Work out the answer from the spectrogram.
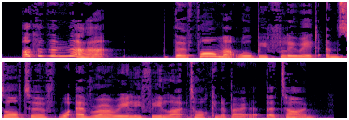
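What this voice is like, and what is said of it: Northern English accent. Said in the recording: “I have an accent. I am Northern.”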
